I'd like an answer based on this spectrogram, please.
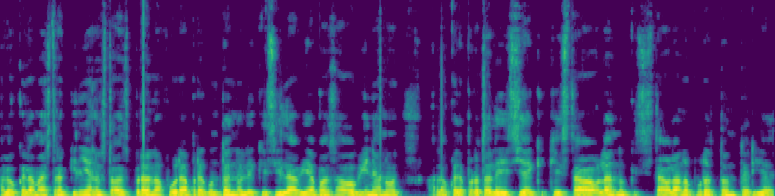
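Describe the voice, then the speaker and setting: A man speaks at a very fast pace with hardly any pauses. His pitch is fairly low. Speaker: manhwa recap narrator. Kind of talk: casual story recap narration. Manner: animated.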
